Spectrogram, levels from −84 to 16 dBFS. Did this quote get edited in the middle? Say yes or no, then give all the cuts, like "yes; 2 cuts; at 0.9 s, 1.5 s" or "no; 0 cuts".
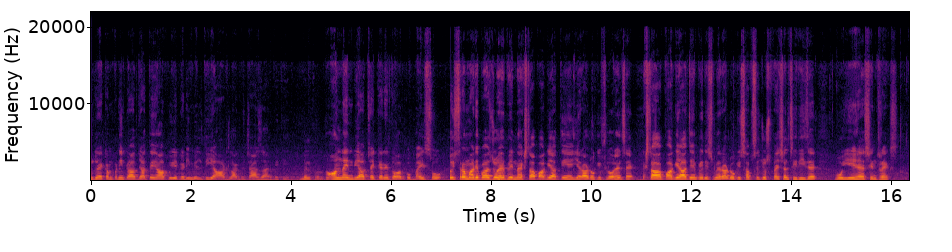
yes; 2 cuts; at 7.2 s, 11.1 s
